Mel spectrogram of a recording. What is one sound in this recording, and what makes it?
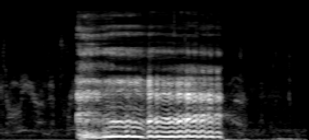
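A large monster lets out a deep, growling roar.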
